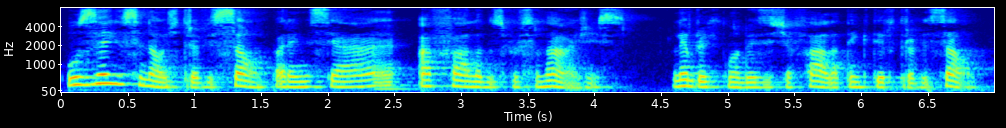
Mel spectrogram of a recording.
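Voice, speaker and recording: A woman's voice: medium pitch, fairly quick, gravelly, warm tone. A Brazilian woman teacher giving an online lesson to children, explaining step by step and often checking that they follow. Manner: addresses children directly with frequent checking tags and diminutives. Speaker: primary school teacher.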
